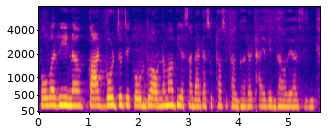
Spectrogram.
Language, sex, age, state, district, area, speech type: Sindhi, female, 18-30, Gujarat, Junagadh, rural, spontaneous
